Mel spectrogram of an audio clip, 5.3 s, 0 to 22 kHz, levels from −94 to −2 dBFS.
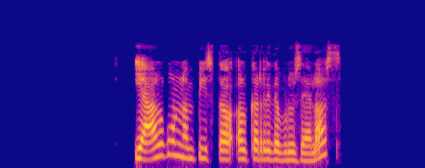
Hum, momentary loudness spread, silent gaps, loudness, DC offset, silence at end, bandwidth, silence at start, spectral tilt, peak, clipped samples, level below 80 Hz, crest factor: none; 11 LU; none; -17 LUFS; under 0.1%; 1.1 s; 7.8 kHz; 1.7 s; -4.5 dB/octave; -2 dBFS; under 0.1%; -68 dBFS; 18 dB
